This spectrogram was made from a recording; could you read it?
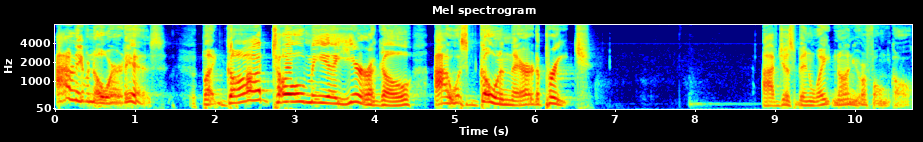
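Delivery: put-on gruff voice. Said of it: "he had that r-, gruff voice".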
